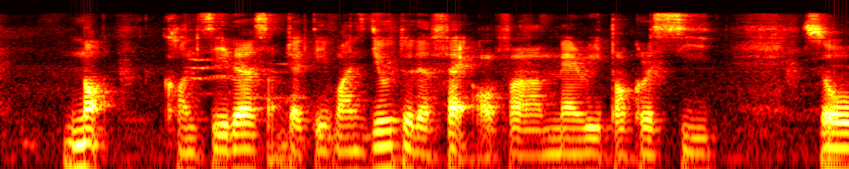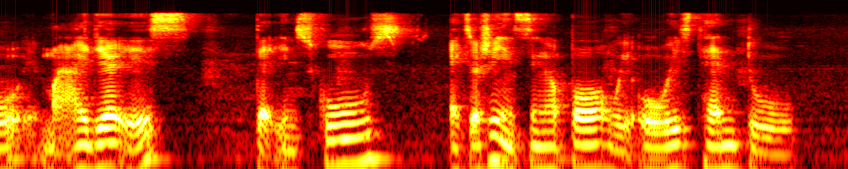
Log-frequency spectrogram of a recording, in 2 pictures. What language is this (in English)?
English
